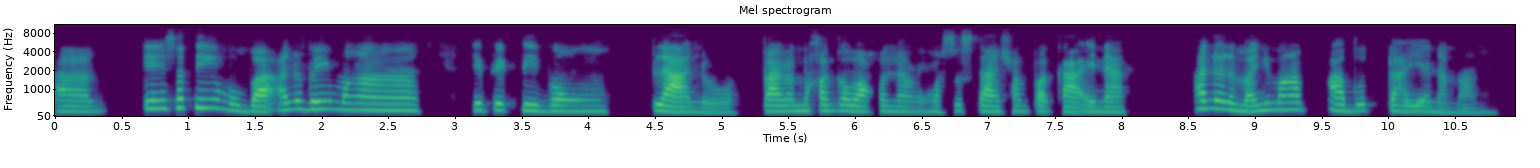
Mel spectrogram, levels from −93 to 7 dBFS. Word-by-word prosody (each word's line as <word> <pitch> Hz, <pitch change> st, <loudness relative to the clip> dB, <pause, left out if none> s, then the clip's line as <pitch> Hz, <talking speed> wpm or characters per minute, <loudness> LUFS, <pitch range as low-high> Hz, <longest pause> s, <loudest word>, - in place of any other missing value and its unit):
Ah, 195 Hz, -1 st, -2 dB, 0.4 s
eh, 300 Hz, +1 st, +1 dB
sa 330 Hz, +2 st, +1 dB
tingin 320 Hz, -2 st, 0 dB
mo 230 Hz, -2 st, -3 dB
ba 195 Hz, -1 st, +6 dB
ano 265 Hz, +4 st, 0 dB
ba 280 Hz, -, +4 dB
'yung 280 Hz, 0 st, -1 dB
mga 250 Hz, -1 st, +1 dB, 0.8 s
epektibong 215 Hz, -4 st, -1 dB, 0.4 s
plano 180 Hz, -6 st, +4 dB, 0.2 s
para 210 Hz, 0 st, +4 dB
makagawa 215 Hz, -2 st, 0 dB
ako 205 Hz, -1 st, -6 dB
ng 185 Hz, -1 st, -6 dB
masustansiyang 200 Hz, +1 st, -3 dB
pagkain 185 Hz, -1 st, -1 dB
na, 180 Hz, 0 st, +1 dB, 0.6 s
ano 290 Hz, +1 st, +4 dB
naman 215 Hz, -5 st, +1 dB
'yung 255 Hz, -, -3 dB
mga 260 Hz, 0 st, +4 dB, 0.2 s
abot 225 Hz, 0 st, +1 dB, 0.2 s
kaya 195 Hz, -2 st, -2 dB
naman? 160 Hz, -1 st, -11 dB
205 Hz, 140 wpm, -24 LUFS, 190-240 Hz, 0.8 s, ba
